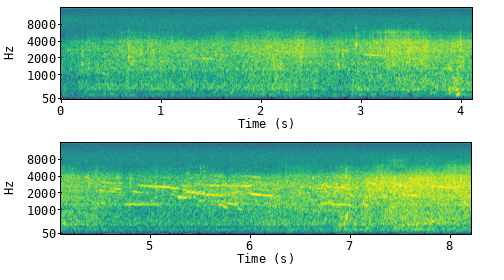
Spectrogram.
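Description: Water washing steadily, growing slowly louder, with many short high bird chirps falling in pitch over it.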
